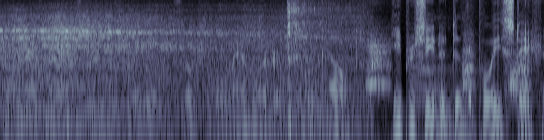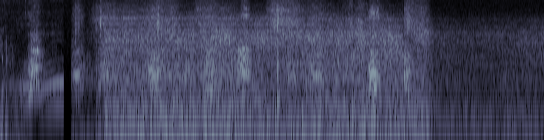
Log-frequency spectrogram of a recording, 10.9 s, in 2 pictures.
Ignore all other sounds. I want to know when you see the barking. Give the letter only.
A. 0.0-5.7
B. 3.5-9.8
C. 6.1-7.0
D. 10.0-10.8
B.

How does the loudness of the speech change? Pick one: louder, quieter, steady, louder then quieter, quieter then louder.
louder.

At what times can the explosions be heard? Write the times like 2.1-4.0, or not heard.
2.9-3.7.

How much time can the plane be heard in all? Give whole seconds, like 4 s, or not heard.
8 s.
